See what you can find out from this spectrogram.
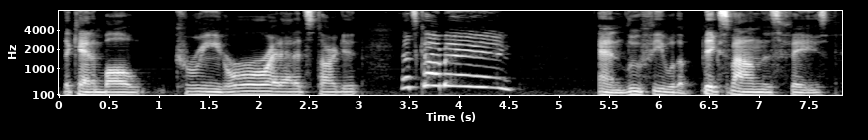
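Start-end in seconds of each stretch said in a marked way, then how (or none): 3.4-4.5 very high, slow panicked cry; high, drawn-out cry of alarm. Acted. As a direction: wail it as the cannonball comes. Crew sees cannonball coming.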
